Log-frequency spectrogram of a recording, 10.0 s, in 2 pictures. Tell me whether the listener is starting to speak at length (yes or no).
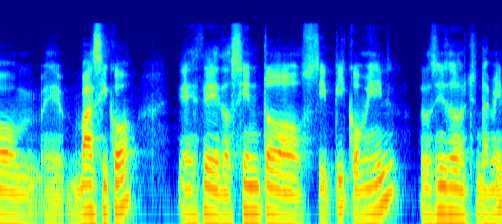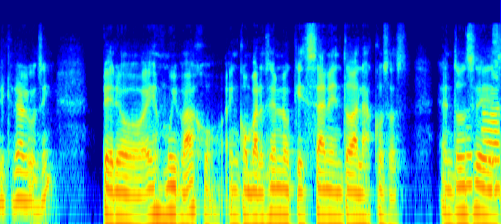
no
